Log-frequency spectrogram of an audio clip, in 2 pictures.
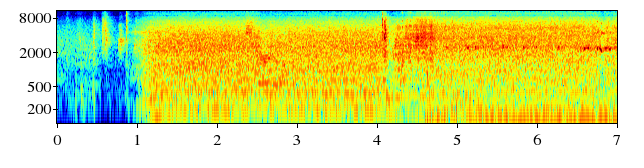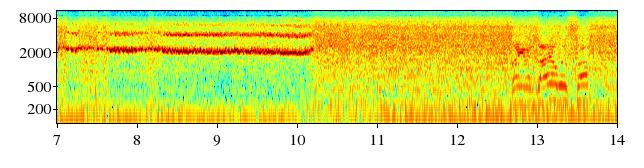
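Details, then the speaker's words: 351 Cleveland V8 in a 1979 Mercury Capri, being tuned after a stuck distributor and badly off timing: it catches and settles into a fast, steady idle that won't drop to about 800 rpm; a carburetor problem is suspected of holding the idle high. "It won't idle at like 800. Something with this carburetor won't allow it to idle down that far."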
